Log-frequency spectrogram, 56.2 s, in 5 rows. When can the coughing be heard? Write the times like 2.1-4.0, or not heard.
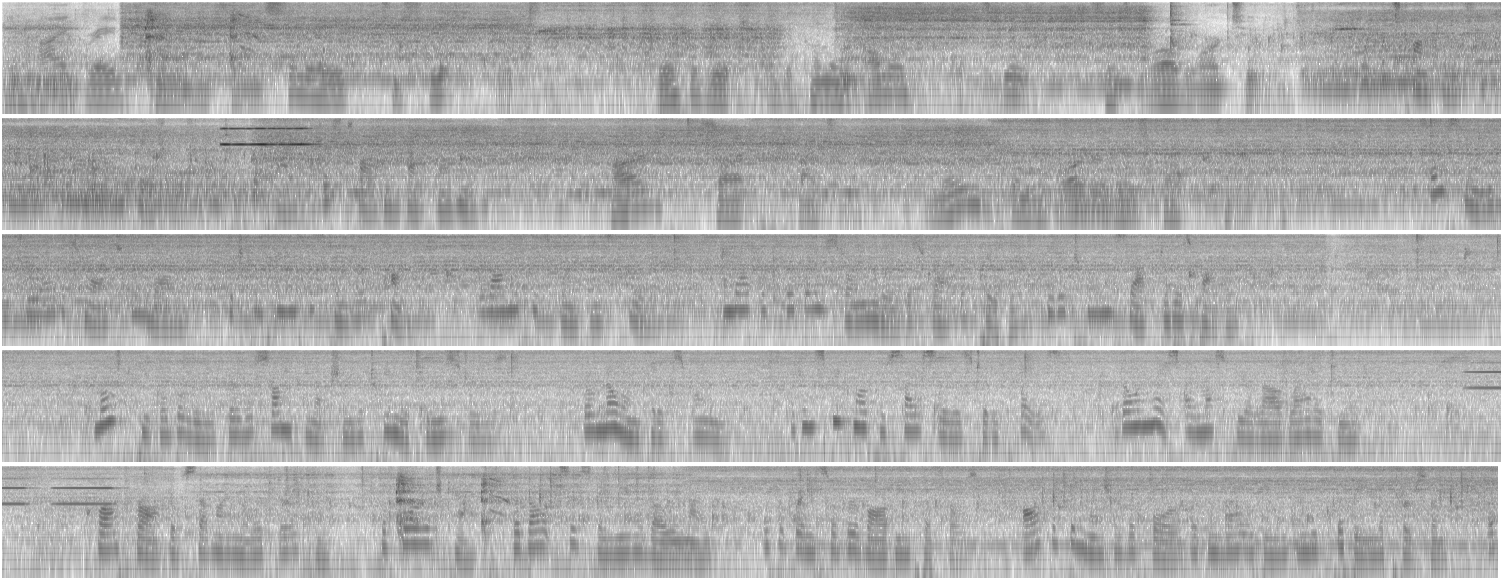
1.1-2.0, 47.9-48.9.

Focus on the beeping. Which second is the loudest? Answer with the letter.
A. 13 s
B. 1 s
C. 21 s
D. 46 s
A.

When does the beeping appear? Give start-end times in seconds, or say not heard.
12.8-13.6, 44.6-46.0.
